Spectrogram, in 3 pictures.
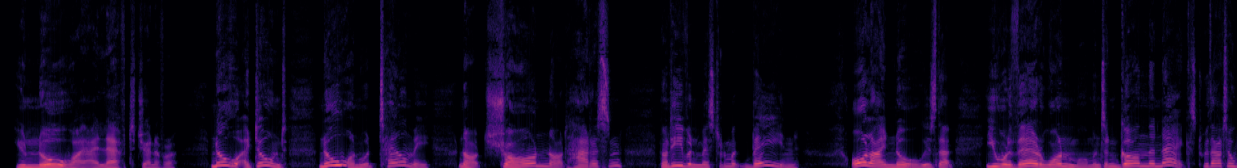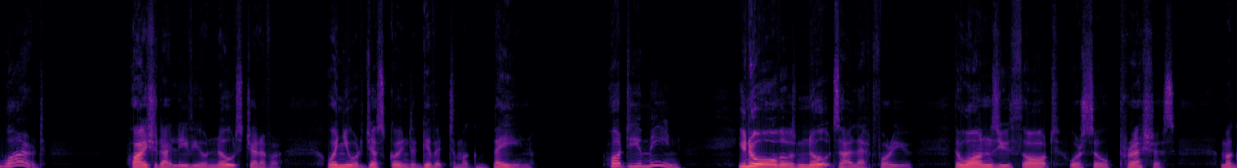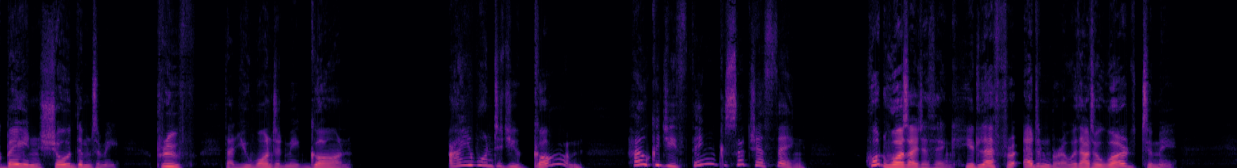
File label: Scottish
